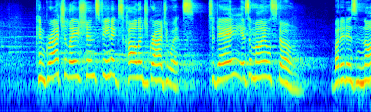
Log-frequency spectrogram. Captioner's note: applause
